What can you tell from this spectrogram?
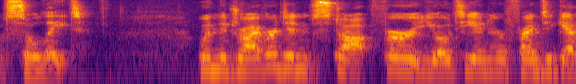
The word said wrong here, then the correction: Jyoti: So Diana just brought it to my attention that I was saying it wrong. It's Jyoti, so I'm going to start saying it like that now.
